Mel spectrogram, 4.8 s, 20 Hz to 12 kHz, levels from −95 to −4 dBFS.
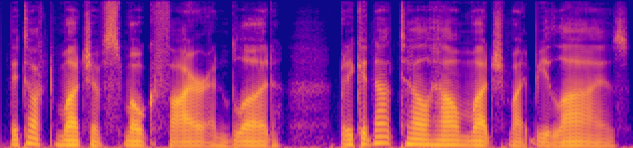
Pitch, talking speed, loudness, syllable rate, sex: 95 Hz, 225 wpm, -22 LUFS, 4.8 syllables/s, male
